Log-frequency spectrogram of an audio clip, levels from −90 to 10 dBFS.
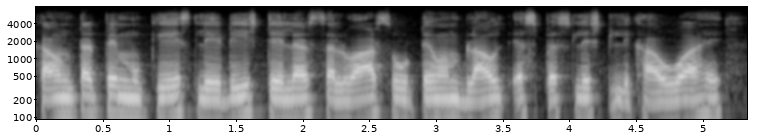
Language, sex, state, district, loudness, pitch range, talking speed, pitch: Hindi, male, Uttar Pradesh, Lalitpur, -15 LUFS, 100-105 Hz, 145 wpm, 105 Hz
